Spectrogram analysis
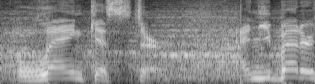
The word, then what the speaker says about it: Lancaster: It's spelled Lancaster. It's pronounced Lancaster.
